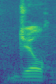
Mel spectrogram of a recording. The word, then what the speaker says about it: Jill: chan yeah sort of her name rhymes with drill uh grill can't think of a female name that rhymes with drill a jill yes it's jill in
